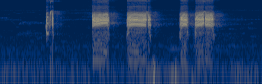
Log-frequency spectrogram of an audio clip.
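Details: Grey francolin (teetar), played to prompt a kept francolin to start calling: loud, harsh, rasping call, a short opening note followed by two long grating syllables, then a short and a long syllable, in a quiet background.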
